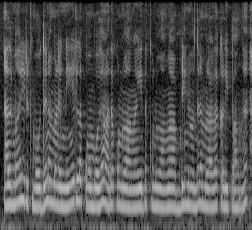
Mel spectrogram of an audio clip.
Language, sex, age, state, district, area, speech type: Tamil, female, 18-30, Tamil Nadu, Erode, rural, spontaneous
